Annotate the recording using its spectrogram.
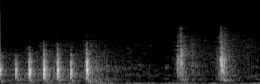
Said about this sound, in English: Now we find her knocking frantically on Jeff's door.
